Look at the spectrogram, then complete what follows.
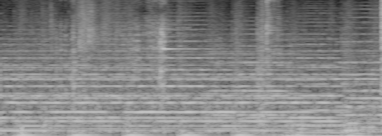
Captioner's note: sword swishes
